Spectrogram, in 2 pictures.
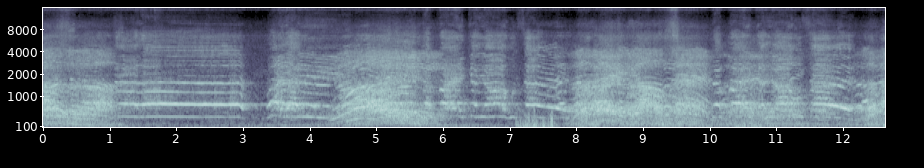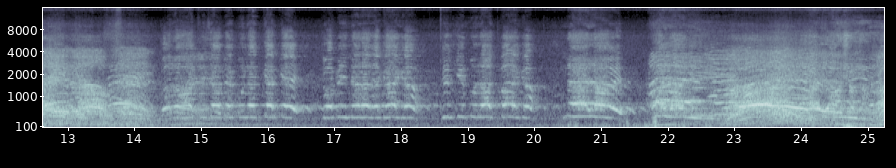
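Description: A congregation at a Shia majlis in an imambargah recites aloud together, with a loud, sustained mass of voices in unison and some raised shouts, continuing throughout with brief dips.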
